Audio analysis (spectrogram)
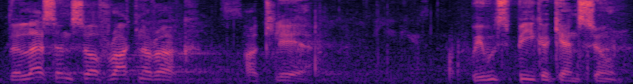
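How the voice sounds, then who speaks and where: An actor playing a commanding, measured Norse king in a video game, speaking formally and deliberately. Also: medium pitch, noisy background, natural voice. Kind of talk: dramatic scripted game acting. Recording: echoey hall with music underneath.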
